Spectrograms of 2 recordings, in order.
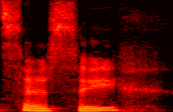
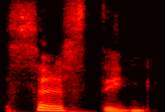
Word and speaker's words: Cersting: Her name is not Cersei from Game of Thrones. It's similar. Her name is Cersting.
